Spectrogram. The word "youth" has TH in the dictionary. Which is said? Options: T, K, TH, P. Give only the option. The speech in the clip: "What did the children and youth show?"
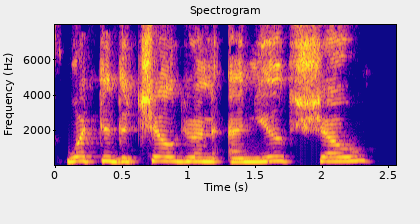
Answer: TH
